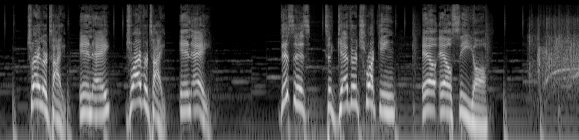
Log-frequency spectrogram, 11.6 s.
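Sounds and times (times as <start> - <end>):
speech: 0.6 - 4.3, 5.6 - 9.8
applause sound effect: 10.5 - 11.5.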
